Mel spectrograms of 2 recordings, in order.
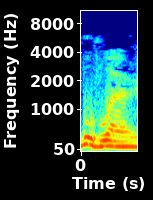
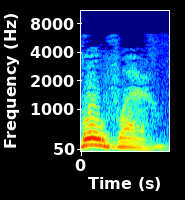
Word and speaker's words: Beauvoir: No es Beauvoir, es Beauvoir.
